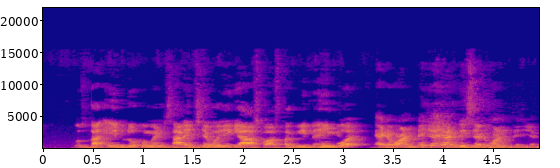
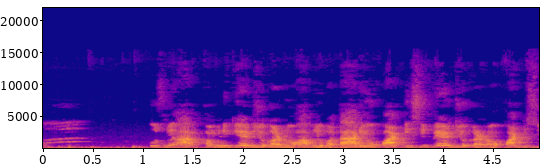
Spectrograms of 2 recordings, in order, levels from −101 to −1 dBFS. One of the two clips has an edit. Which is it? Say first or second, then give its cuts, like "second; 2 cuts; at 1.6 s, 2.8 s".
first; 1 cut; at 2.9 s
